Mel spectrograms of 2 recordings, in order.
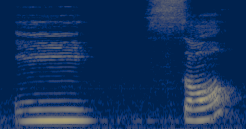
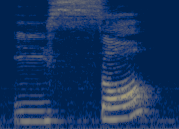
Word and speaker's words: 있어: So for example, this word would be read as 있어, 있어.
